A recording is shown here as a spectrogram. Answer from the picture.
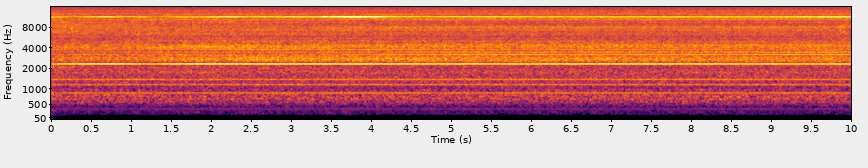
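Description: Two cordless rotary polishers, a Hercules 20V brushless and a Flex, running steadily with no load on the bench. Their motors and cooling fans make a constant hum with a steady high whine.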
